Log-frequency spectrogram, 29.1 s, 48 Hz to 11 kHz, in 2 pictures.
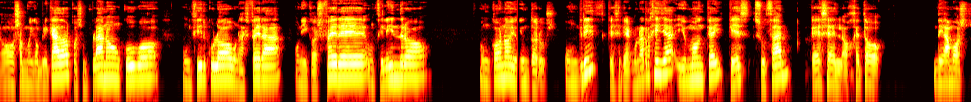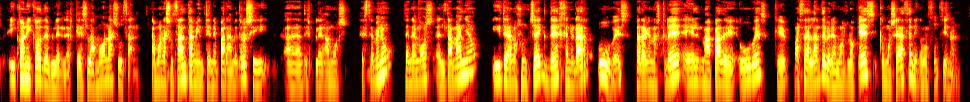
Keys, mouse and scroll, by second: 21.1 click.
